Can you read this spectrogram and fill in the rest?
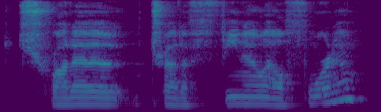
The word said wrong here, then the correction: Trattoria al Forno: Trattoria al Forno. I took a picture of the restaurant. – Trattoria al Forno. That's it.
